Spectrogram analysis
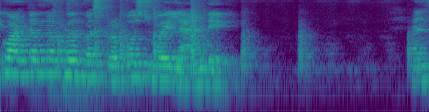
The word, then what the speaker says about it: Landé: As we have discussed in our first video, the magnetic quantum number was proposed by Landé and some pronounce it as Linde.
